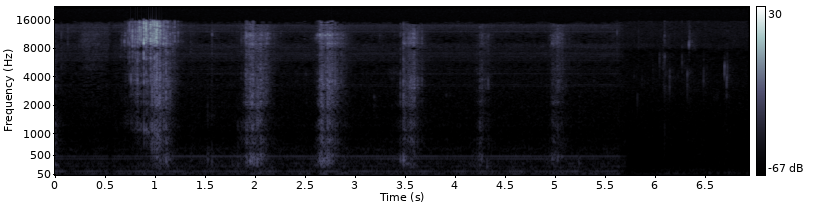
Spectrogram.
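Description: Close-up chewing of crisp-crusted grilled banana bread: a crunch about once a second, six in all, over a faint steady hum. It cuts off abruptly near the end to near silence, with a few faint tiny pops from bubbling, fermenting shindari barley mash.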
